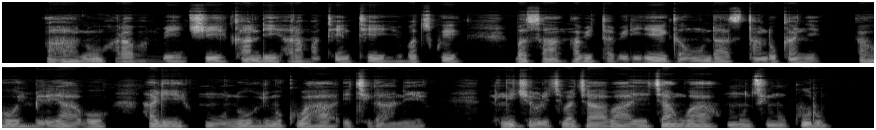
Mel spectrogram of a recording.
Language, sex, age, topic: Kinyarwanda, male, 18-24, government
